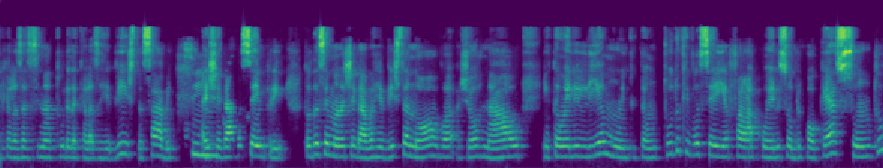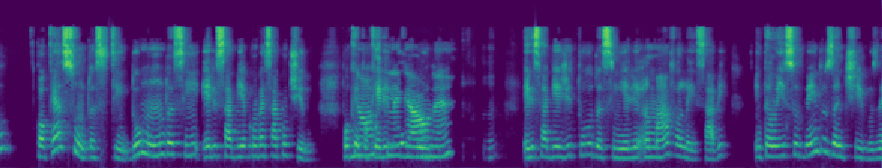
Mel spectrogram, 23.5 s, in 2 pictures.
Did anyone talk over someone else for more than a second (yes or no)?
yes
